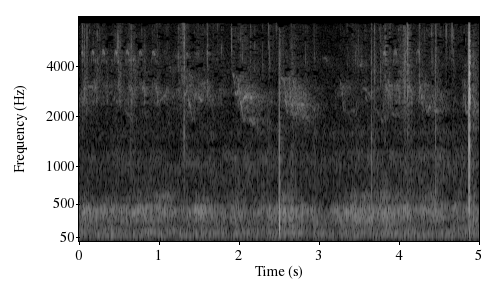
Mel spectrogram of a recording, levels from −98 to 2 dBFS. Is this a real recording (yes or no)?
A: yes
